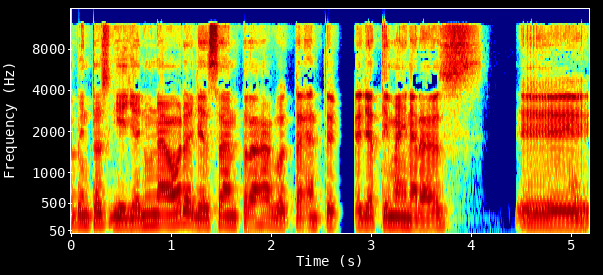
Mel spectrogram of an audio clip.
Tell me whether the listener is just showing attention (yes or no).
yes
